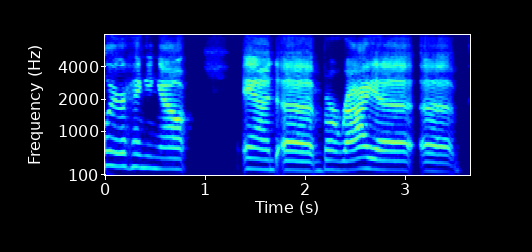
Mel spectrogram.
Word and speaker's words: Maria: And Mariah, it's spelled like Maria, but I'm pretty sure Oh they yeah, pronounce it that's right. It's Mariah. Mariah. It is Mariah.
